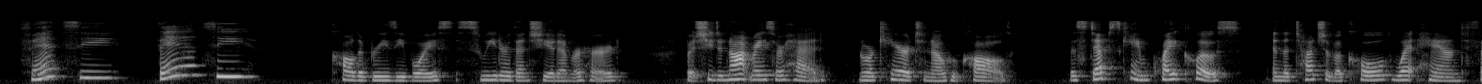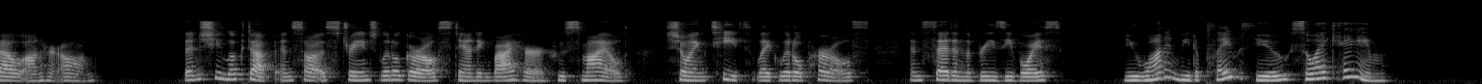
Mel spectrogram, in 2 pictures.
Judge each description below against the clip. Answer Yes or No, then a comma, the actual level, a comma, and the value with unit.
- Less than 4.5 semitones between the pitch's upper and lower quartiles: Yes, average, 3.6 semitones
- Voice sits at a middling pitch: No, high, 195 Hz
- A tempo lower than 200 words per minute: Yes, average, 160 wpm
